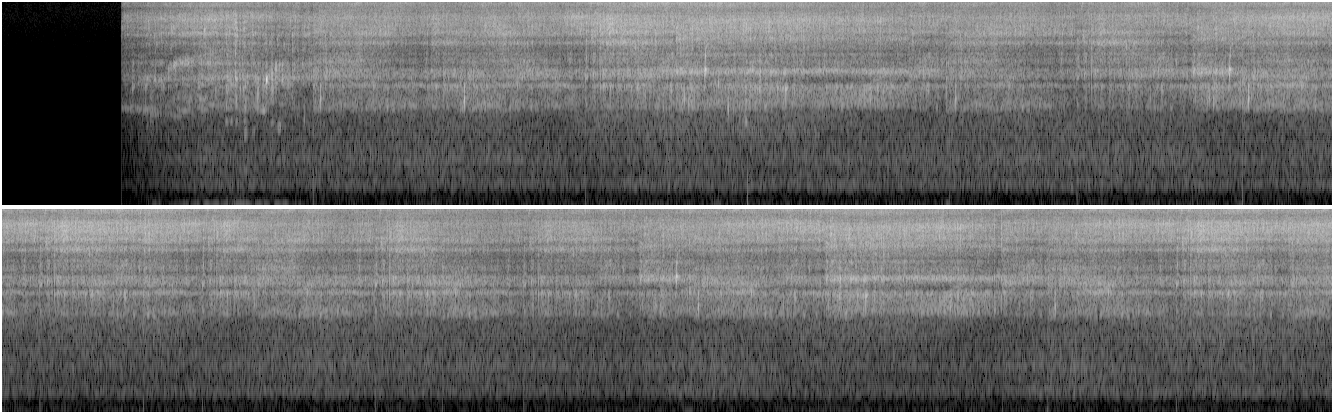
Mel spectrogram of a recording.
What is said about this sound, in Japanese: 反対のお耳も洗浄していきますね。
